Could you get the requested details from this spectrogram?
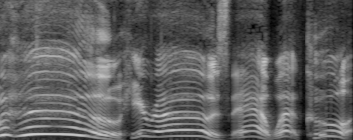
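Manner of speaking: mock very high, swooping, drawn-out whooping cheer. Acting out how a film's audience is meant to react: imitating a cheering audience. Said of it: "for the audience to be like".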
